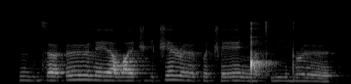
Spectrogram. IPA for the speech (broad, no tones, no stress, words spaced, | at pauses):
ŋi̤d͡zœ ʔøː leː lˠeːt͡ʃʎət͡ʃe ɭøːpøt͡ʃɾeːŋ͡ǃə tʼiːdɹø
